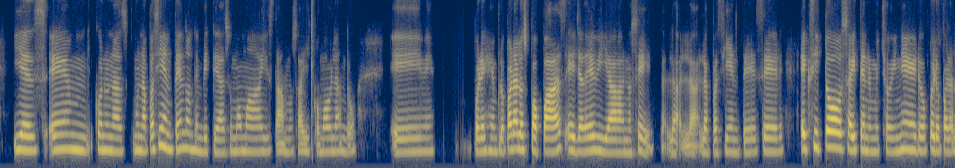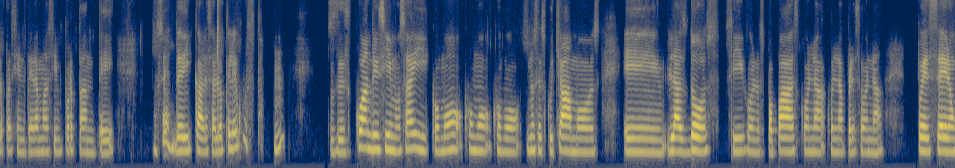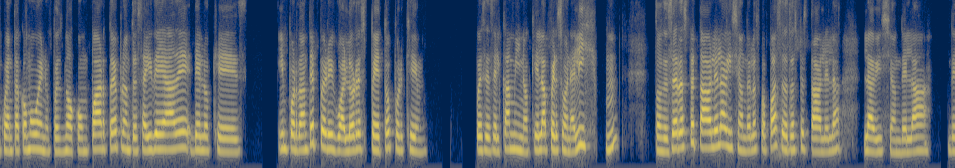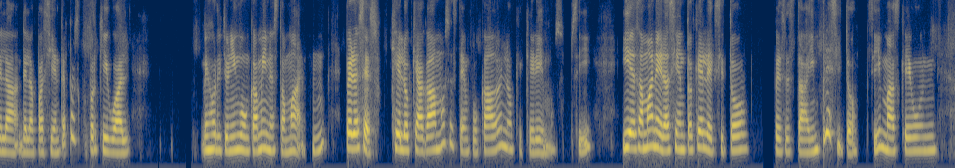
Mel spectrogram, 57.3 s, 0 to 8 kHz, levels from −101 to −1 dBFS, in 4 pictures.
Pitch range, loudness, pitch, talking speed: 200-230 Hz, -21 LUFS, 210 Hz, 175 wpm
